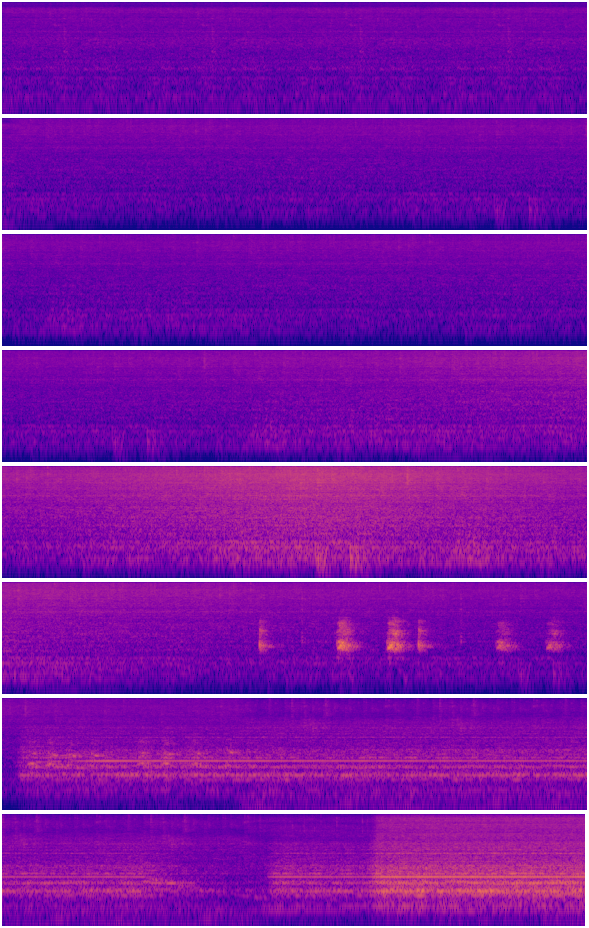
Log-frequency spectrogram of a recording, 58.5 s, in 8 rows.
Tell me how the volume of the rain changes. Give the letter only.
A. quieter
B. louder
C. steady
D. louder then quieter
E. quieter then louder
D.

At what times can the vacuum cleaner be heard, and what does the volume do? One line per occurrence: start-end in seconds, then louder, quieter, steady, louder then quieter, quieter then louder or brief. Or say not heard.
44.0-58.4 louder.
